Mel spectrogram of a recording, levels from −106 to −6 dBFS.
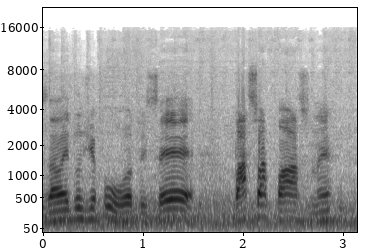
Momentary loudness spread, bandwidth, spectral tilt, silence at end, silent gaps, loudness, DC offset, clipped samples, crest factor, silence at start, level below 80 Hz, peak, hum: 8 LU; 15.5 kHz; -5.5 dB/octave; 0 s; none; -24 LUFS; under 0.1%; under 0.1%; 14 dB; 0 s; -48 dBFS; -10 dBFS; none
